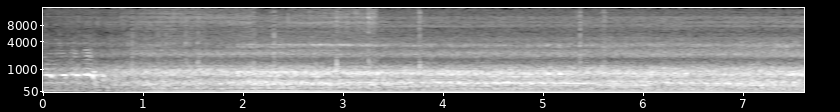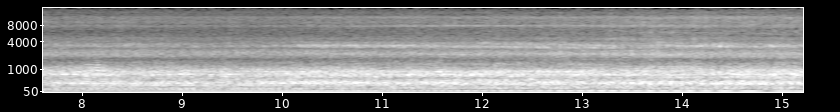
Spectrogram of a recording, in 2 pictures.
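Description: Heavy diesel truck engines labouring up a steep hairpin climb: a steady low rumble that grows louder as a loaded truck comes round the bend.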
